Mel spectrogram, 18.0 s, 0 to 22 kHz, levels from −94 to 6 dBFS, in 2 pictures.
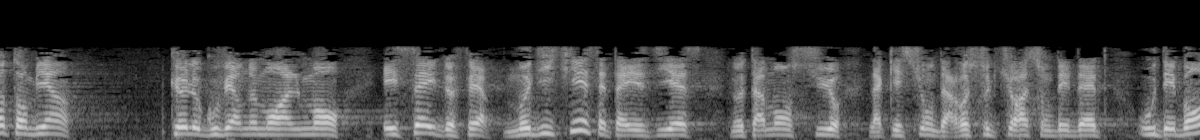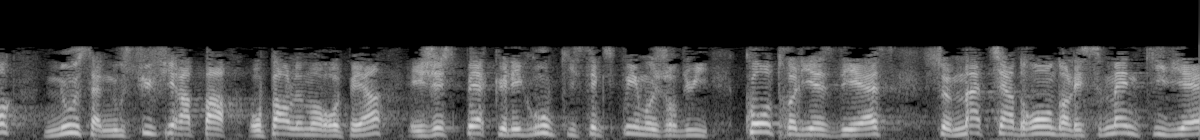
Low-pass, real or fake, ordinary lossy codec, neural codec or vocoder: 5.4 kHz; real; none; none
